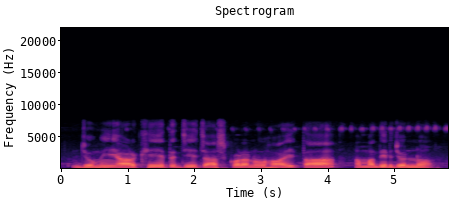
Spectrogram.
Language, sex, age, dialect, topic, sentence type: Bengali, male, 25-30, Northern/Varendri, agriculture, statement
